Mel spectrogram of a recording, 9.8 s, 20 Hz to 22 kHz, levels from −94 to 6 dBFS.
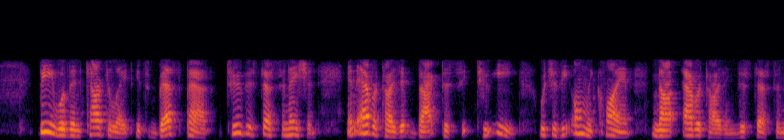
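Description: Nothing is technically wrong with this speech recording, which has the sound of ordinary G.711 telephone coding at 64 kbps, with the line band running from 250 Hz to 3.5 kHz and nothing present above 3.7 kHz.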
